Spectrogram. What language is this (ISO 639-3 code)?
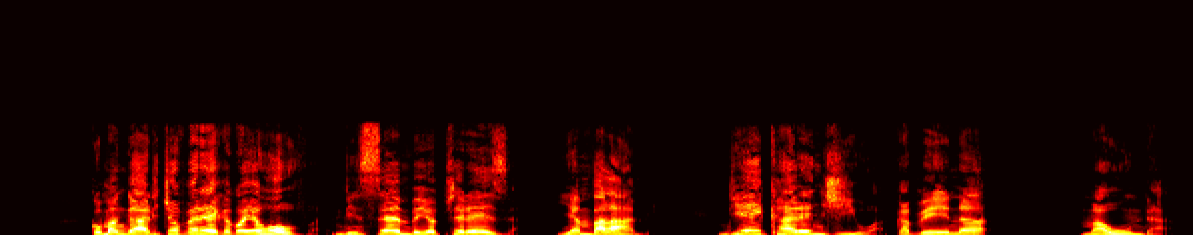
nya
